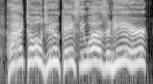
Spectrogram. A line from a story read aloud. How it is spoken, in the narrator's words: he roared cheerfully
